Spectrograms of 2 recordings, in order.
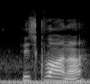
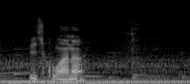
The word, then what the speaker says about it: Husqvarna: Husqvarna, I think that's how they say it in Sweden. Husqvarna.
